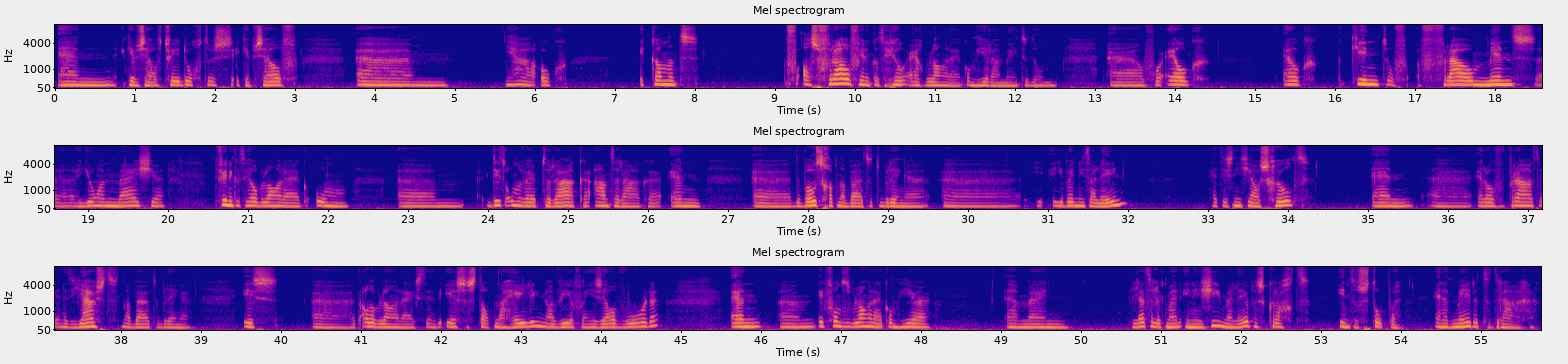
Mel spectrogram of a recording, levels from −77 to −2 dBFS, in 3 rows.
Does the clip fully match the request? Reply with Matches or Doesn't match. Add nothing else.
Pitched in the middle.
Matches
